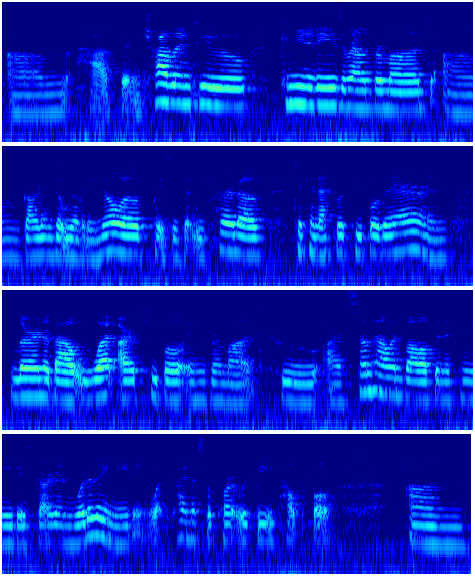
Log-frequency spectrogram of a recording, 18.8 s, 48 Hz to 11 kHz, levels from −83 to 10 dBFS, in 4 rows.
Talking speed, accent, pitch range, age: 170 wpm, American, 150-175 Hz, 30-49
